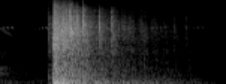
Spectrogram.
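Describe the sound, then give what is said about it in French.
In a children's story, a little pig slams shut the door of a wooden house with a sharp, solid impact, followed by a short rattling decay that fades within about a second. No voices are heard. “À peine ce dernier avait-il refermé sa porte que le grand méchant loup arriva.”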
